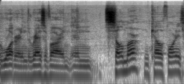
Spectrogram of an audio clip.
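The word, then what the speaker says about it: Sylmar: now cover the water in the reservoir in Selmar in California, is how you pronounce it, basically to protect against evaporation.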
